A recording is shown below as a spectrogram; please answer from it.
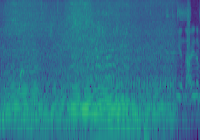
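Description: A motorbike engine passing close by, its note swelling to loudest about two seconds in and then fading away.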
